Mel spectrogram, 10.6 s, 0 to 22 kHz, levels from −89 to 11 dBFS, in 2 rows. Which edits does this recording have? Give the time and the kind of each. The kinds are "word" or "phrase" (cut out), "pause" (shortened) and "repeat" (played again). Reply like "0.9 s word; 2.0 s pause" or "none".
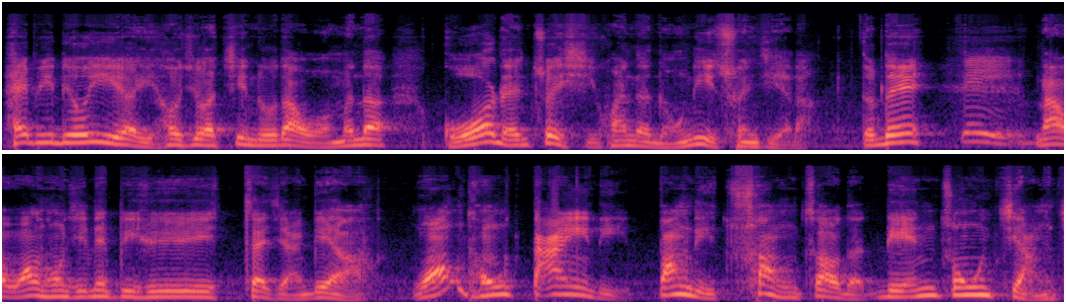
7.2 s pause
